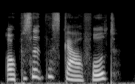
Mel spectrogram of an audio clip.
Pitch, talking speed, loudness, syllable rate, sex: 260 Hz, 135 wpm, -17 LUFS, 6.4 syllables/s, female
